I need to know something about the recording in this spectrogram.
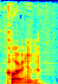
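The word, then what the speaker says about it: Qhorin: Corin. – Mm. – It rhymes with corn.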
